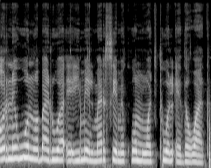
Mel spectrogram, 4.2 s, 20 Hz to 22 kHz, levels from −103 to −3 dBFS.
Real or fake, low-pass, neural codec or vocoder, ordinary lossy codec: fake; 19.8 kHz; vocoder, 44.1 kHz, 128 mel bands every 512 samples, BigVGAN v2; none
